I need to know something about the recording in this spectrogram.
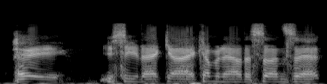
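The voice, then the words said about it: Very deep frog character voice. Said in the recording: “character voice ... I'm a frog, so I'm gonna try to go really deep”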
